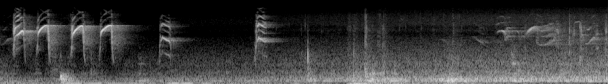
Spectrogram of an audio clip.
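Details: Brown-eared bulbuls eating at a window feeder around the food bowl; a fast burst of four or five piercing, high hooked notes, then a few scattered single calls, fading into low rumbling background noise.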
